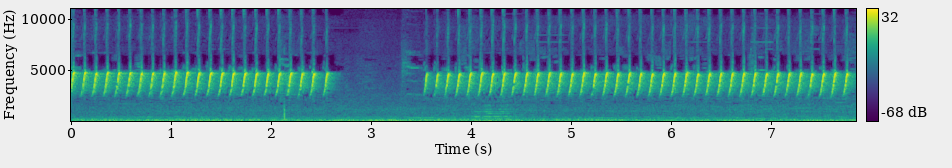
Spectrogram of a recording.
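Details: Prinia known locally as ciblek sawah, recorded in nature, giving a loud, clear continuous ngebren rattle of high buzzy notes at about three per second. The song halts briefly midway, then resumes just as fast.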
